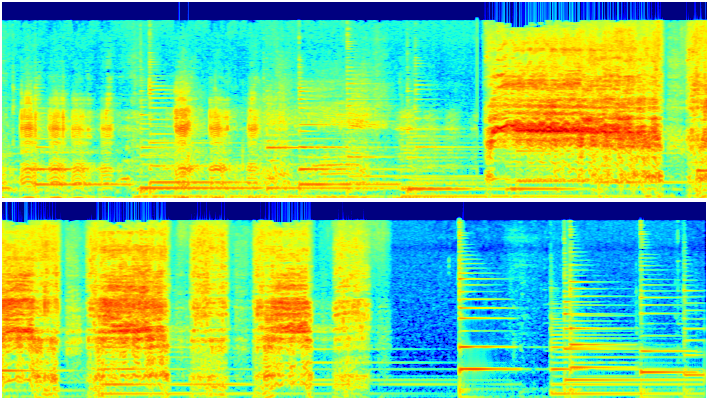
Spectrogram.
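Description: Background music with plucked guitar-like notes. About five seconds in, an animal gives one loud call, then several shorter calls follow, stopping about eleven seconds in.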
